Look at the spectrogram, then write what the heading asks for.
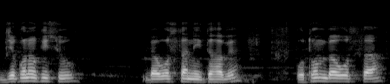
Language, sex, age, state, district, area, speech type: Bengali, male, 45-60, West Bengal, Birbhum, urban, spontaneous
